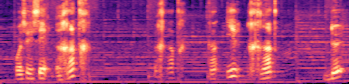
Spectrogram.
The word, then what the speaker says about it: rentre: En la primera, la EN se pronuncia como un. Rentre. Porque es rentre y no rentre.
